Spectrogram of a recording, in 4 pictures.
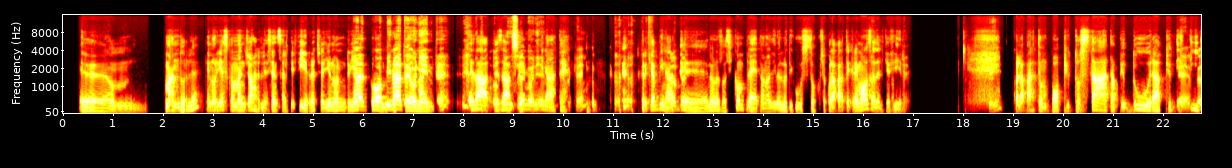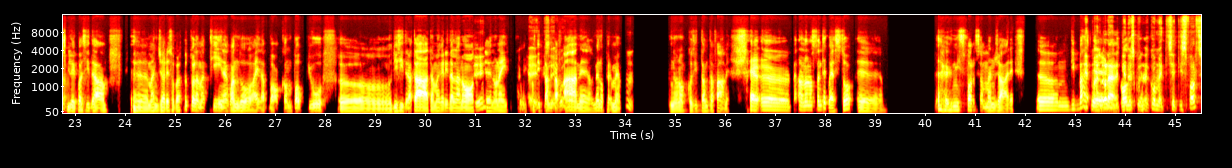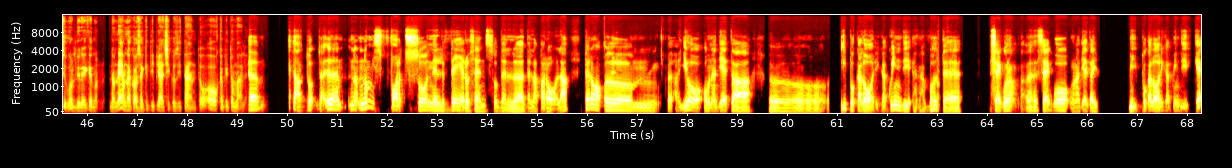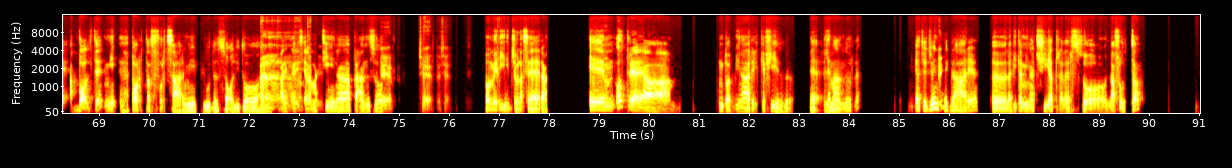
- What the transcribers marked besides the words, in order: laughing while speaking: "O o"; chuckle; tapping; other noise; chuckle; "Cioè" said as "ceh"; drawn out: "Ah!"
- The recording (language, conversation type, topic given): Italian, podcast, Com’è davvero la tua routine mattutina?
